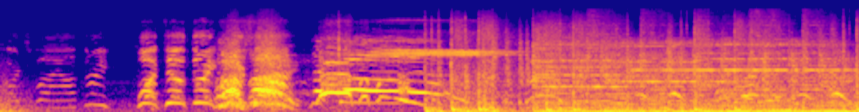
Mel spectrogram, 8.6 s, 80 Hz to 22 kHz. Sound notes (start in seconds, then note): 3.8 shrill whistling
